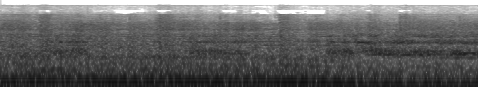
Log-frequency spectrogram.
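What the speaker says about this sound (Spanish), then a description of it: "hemos logrado frenar a tiempo, ya que estábamos perdiendo el control de nuestro auto" Loud, continuous tire skid and braking screech from a car in a ramp stunt racing video game, with engine roar underneath throughout and no talking.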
